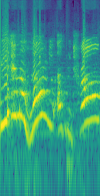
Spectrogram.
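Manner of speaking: amplified voice. Player casting a spell in a game to call out at a troll: magically amplified voice. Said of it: "just to make my voice louder".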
